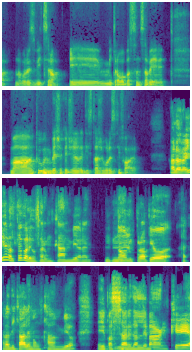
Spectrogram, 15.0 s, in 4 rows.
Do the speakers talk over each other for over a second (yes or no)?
no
